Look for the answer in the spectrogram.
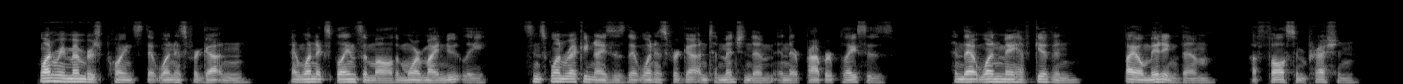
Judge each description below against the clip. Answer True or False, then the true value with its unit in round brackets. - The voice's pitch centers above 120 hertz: False (105 Hz)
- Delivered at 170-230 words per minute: True (175 wpm)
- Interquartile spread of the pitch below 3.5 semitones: True (2.8 semitones)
